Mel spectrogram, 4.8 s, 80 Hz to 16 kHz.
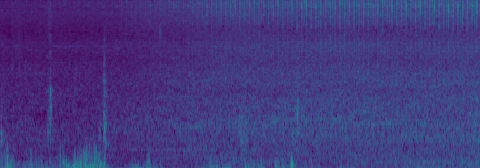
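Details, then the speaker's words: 2017 Ford Explorer Police Interceptor 3.7 V6 at idle, hood open, no check engine or warning lights, low on fuel: after brief handling bumps a smooth, steady low idle with no knocks or ticks; normal, like every Ford 3.7. "Sounds just like every Ford 3.7."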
